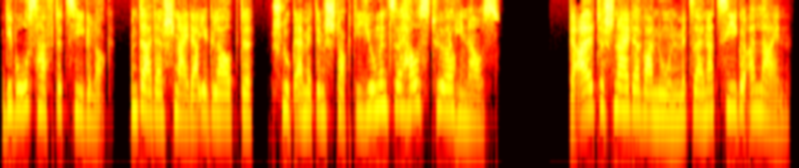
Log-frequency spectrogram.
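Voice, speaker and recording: Female narrator for a fairy tale audiobook, calm and even, recorded close and dry. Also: mid-range voice, unhurried, dry recording.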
